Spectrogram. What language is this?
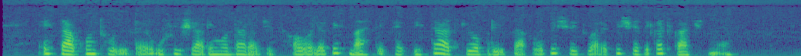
Georgian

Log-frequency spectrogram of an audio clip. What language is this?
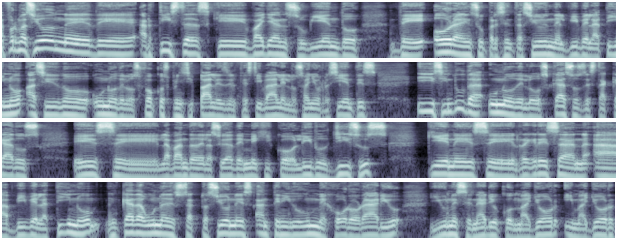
Spanish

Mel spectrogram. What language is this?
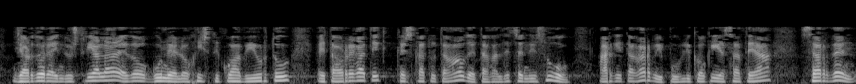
Basque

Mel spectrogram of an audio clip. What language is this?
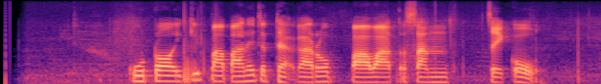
Javanese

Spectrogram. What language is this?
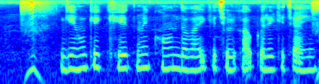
Bhojpuri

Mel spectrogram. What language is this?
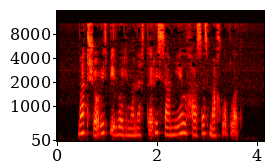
Georgian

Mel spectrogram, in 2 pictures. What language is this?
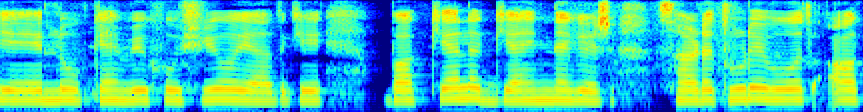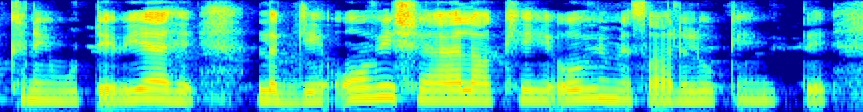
Dogri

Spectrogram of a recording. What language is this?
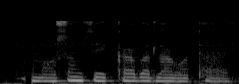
Magahi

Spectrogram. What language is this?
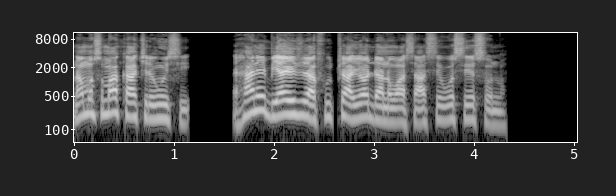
Akan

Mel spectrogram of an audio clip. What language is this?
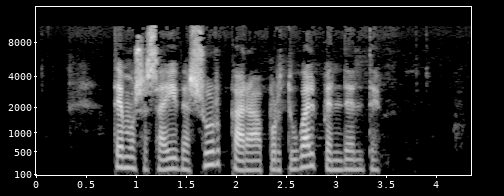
Galician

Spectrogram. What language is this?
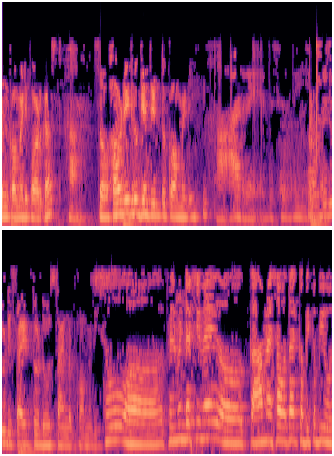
Hindi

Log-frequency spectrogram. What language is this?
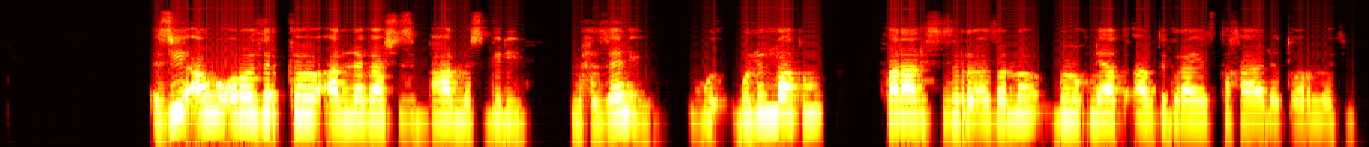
Tigrinya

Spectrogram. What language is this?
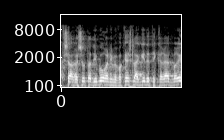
Hebrew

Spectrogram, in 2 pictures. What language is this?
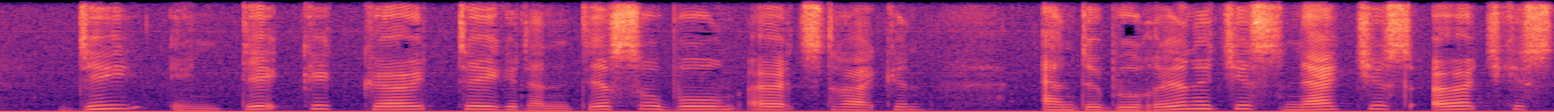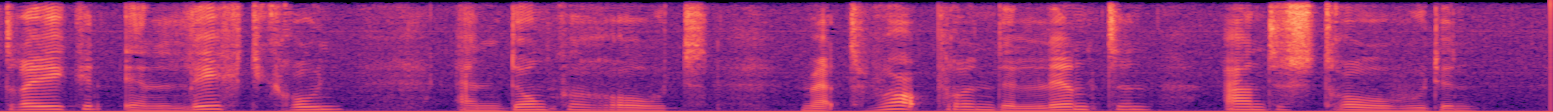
Dutch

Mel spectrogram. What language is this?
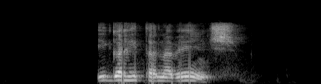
Kinyarwanda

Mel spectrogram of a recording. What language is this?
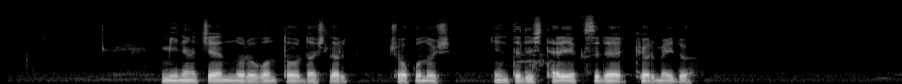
Uyghur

